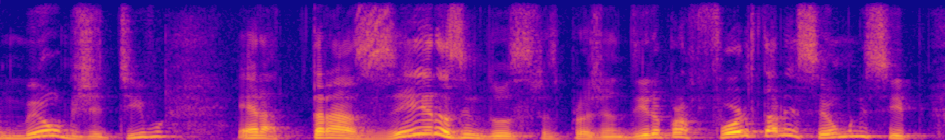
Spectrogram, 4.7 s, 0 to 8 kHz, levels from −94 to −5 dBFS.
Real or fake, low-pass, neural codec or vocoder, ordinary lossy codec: real; none; none; none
